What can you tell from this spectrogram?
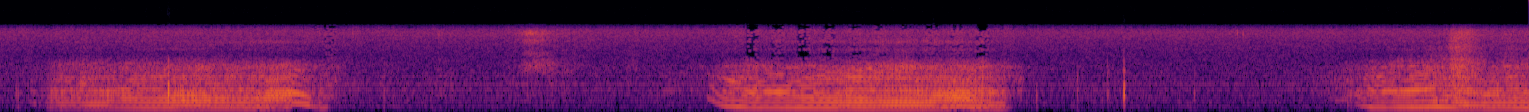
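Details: A man's long, loud, droning snores with a rough rattling quality, about three in under eight seconds; ordinary snoring.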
